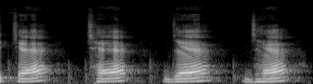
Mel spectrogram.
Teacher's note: स्पर्शी संघर्षी जो होते हैं वो च वर्ग होता है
